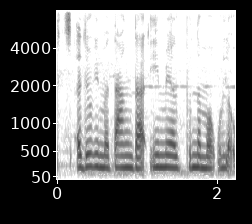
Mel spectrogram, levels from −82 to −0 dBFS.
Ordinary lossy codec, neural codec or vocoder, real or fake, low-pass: none; none; real; none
